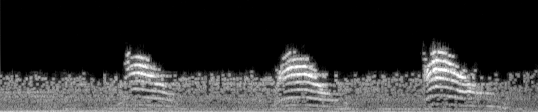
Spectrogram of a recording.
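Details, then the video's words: Kitten calling its mother: three fainter meows, each rising and falling, about one second apart, partly masked by a steady broadband hiss and low hum. "SUARA ANAK KUCING MEMANGGIL INDUKNYA"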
